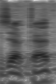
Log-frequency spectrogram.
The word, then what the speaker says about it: zakat: begitu lebih tentang fiqih zakat maka cara membacanya panjang namun yang perlu kita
